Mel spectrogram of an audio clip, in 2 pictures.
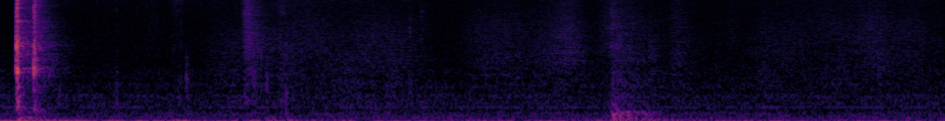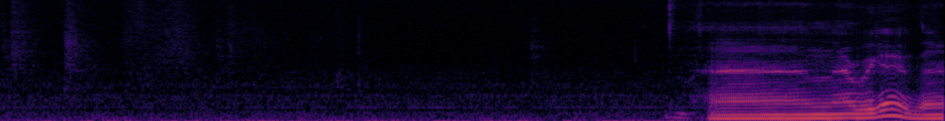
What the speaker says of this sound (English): Let's type in the Pirate Bay.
